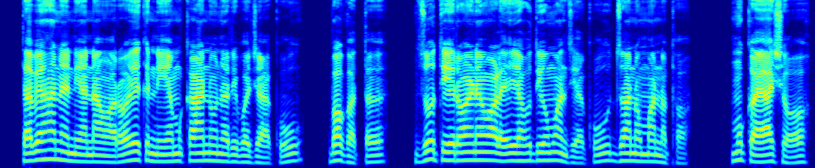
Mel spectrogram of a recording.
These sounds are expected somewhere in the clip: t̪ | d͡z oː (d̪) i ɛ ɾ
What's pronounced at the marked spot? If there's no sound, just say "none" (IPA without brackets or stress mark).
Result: t̪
